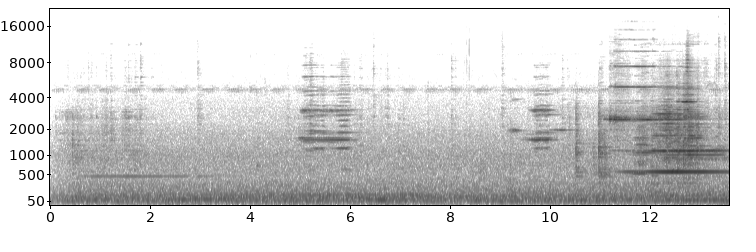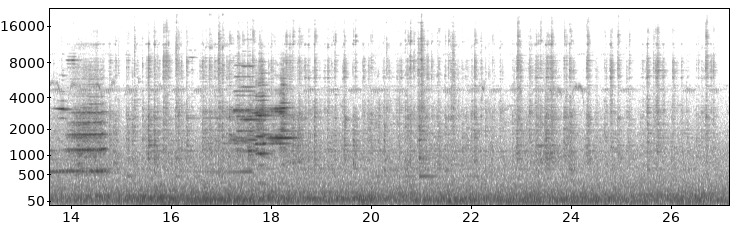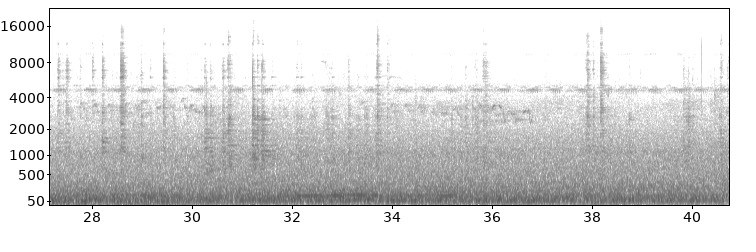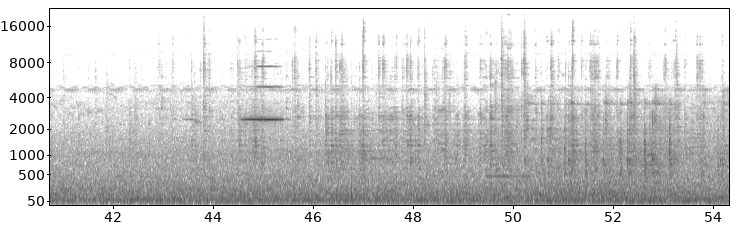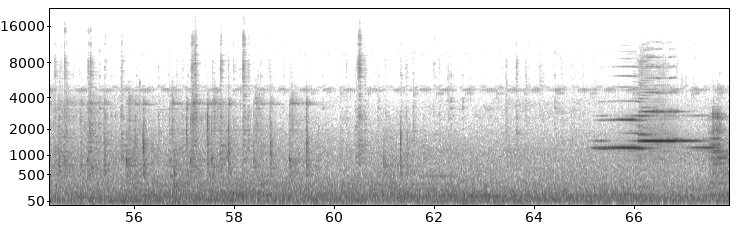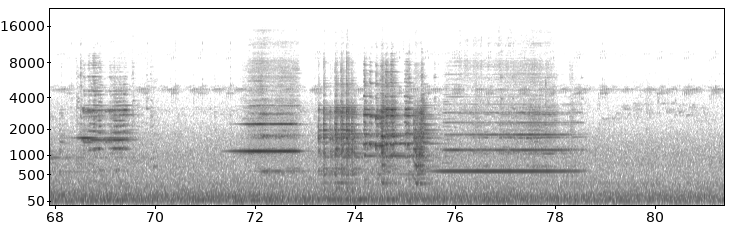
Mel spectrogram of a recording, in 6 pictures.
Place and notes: Maribor, Melje - flagpoles and wind
another one, more subtle variations of the rattling and squeeking flagpoles, some construction sound from far away, and more wind.
(tech: SD702, AT BP4025)
Maribor, Slovenia, 27 May, ~10:00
